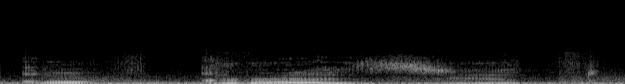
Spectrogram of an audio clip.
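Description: Muffled, booming sound of a meeting hall, most likely a voice over the loudspeakers, in uneven bursts with a deep rumble underneath.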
